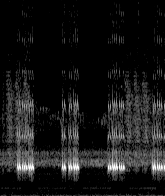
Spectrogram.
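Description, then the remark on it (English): A very cold male snowy tree cricket (Oecanthus fultoni) sings slow chirps, each made of three or four distinct pulses, repeating steadily about once a second, clear over a quiet background with no talking. “You can now hear the individual pulses in a chirp.”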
